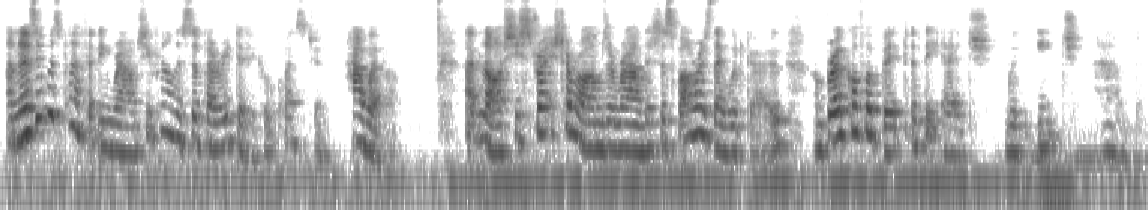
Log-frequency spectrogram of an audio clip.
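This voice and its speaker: A woman reading a children's storybook aloud in an expressive narrating style. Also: medium pitch, normal speed, recorded from a distance. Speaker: teacher reading to pupils. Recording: echoey room.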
